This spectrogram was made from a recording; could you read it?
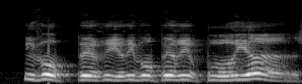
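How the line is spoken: Desperate cry. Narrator (French): s'écriait-il avec désespoir

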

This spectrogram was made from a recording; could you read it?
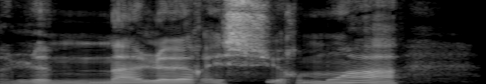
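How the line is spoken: Murmured. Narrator (French): murmura Primevère

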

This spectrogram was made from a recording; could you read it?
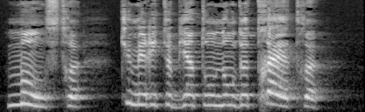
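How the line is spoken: Bursting indignant cry. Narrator (French): s'écria Cora dans une explosion d'indignation filiale qu'elle ne put comprimer

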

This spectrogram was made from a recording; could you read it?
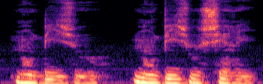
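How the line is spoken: Murmur. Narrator (French): murmura Madame de Bracieux

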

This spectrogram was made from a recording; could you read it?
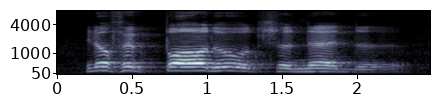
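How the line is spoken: Exclaimed. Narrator (French): s'écria Frazier aîné

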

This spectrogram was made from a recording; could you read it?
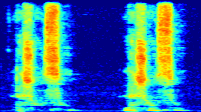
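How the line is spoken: Murmuring. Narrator (French): Véronique murmura

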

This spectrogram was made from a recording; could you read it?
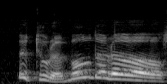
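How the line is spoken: Exclaimed. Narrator (French): s'écria Nanteuil

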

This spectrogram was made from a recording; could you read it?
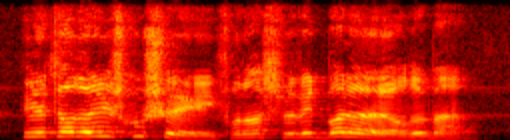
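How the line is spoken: Yawning grumble. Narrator (French): grommela-t-il en bâillant

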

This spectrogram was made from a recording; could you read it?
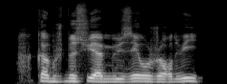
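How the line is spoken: Exclaiming. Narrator (French): s'écria-t-il

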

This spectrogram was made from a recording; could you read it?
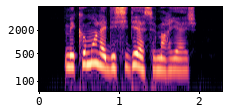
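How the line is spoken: Ashamed asking voice. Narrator (French): demandait-il d'une voix honteuse

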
